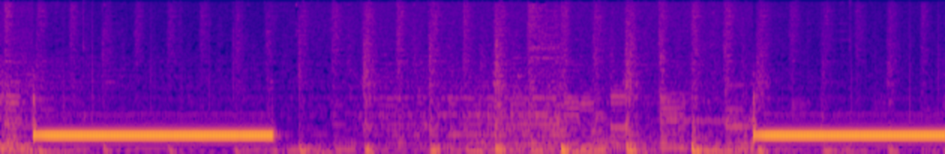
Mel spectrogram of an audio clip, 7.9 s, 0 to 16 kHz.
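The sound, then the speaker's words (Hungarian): A steady telephone dial tone sounds as a radio show calls its listener of the day. It holds loud and unbroken for about two seconds, gives way to a busier stretch of other sounds, then returns just as steady. “Mert 10 óra van, és hívjuk a nap hallgatóját.”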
